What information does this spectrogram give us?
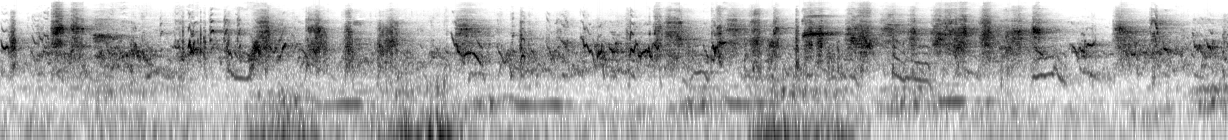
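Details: A group of caged budgies after a new cage setup: loud scratchy squawks and quick chirps pile up in a constant, excited chorus.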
